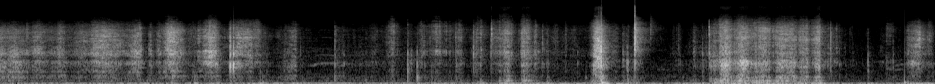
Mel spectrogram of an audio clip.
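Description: Long painted acrylic nails scratch and rub across a flat brown cardboard Amazon shipping envelope, which is held in both hands and looks empty. Dry, papery scraping and rubbing fill the clip with bright hiss, punctuated by a few sharper taps.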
